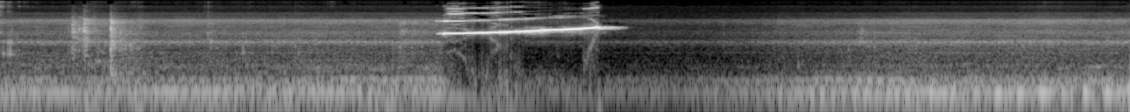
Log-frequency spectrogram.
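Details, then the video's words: Kacer, the Oriental magpie-robin, recorded in the wild: a single loud pure whistle rising steadily in pitch, set against a constant low rumbling hum and a few knocks. "suara asli kacer di alam liar"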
